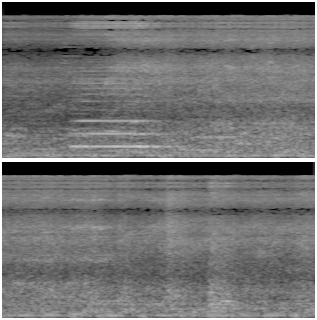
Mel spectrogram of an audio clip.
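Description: A held electronic start tone sounds about a second in, then a pack of radio-controlled short-course trucks accelerates off the grid, their motors and tyres making a steady buzzing rush over the dirt.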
